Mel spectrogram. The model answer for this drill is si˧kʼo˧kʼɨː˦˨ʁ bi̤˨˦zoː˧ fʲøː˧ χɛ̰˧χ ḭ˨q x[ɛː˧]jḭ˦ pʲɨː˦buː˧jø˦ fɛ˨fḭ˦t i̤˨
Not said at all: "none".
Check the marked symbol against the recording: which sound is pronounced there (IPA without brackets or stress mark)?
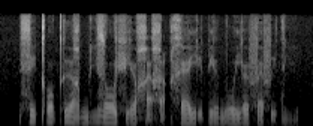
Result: ɛː˧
